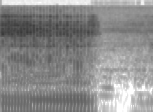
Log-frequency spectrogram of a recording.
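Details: Bodie, a sleeping dog, snoring: one loud, raspy, rapidly fluttering snore lasting under a second, then near quiet with faint speech in the background.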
